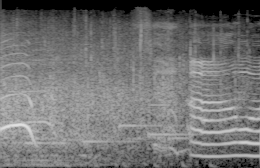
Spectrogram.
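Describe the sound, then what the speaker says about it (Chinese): A studio audience claps briefly and fairly loudly. The applause is mixed with a voice and the sound of a lively variety-show stage, and it thins out under tonal music toward the end. "是不是要掌声给他鼓励一下？"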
